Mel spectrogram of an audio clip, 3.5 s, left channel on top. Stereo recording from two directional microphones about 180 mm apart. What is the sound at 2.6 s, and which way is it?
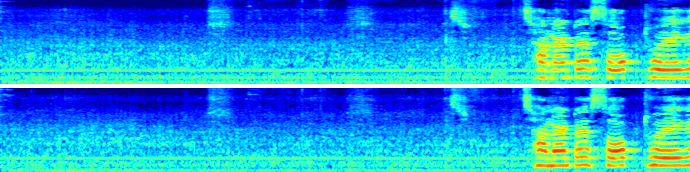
Speech, 50° right (ahead or behind).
